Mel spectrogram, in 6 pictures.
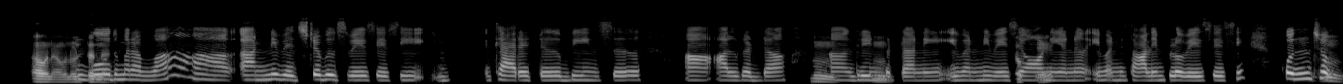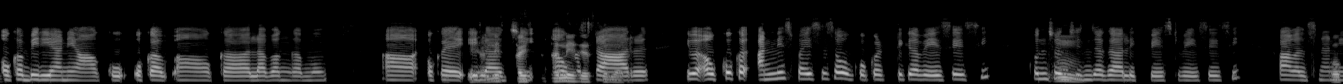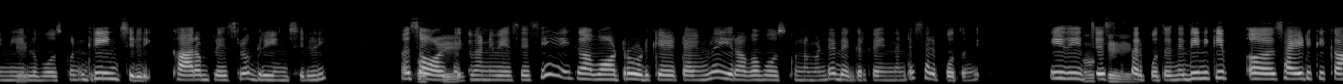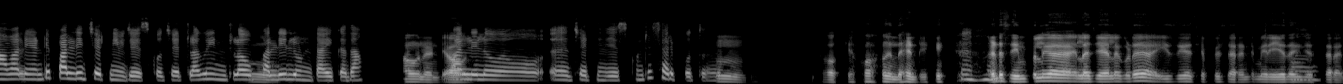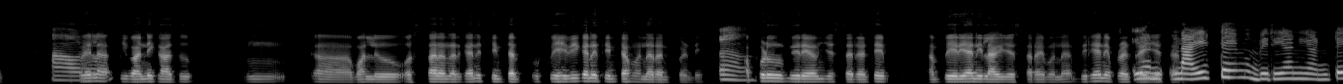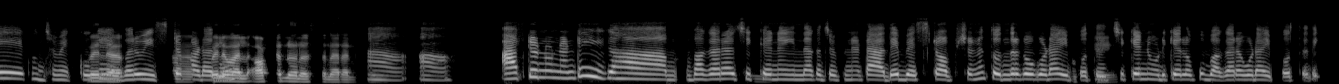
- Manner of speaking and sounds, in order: in English: "వెజిటబుల్స్"; in English: "ఆనియన్"; in Hindi: "ఇలాచీ"; in English: "స్టార్"; in English: "స్పైసెస్"; in English: "స్పైసీ"; in English: "జింజర్ గార్‌లిక్ పేస్ట్"; in English: "గ్రీన్ చిల్లీ"; in English: "ప్లేస్ట్‌లో గ్రీన్ చిల్లీ"; other background noise; in English: "సాల్ట్"; in English: "వాటర్"; in English: "సైడ్‌కి"; laughing while speaking: "బావుందండి"; in English: "సింపుల్‌గా"; in English: "ఈజీగా"; in English: "హెవీగానే"; in English: "ట్రై"; in English: "నైట్ టైమ్"; in English: "ఆఫ్టర్‌నూన్"; in English: "ఆఫ్టర్‌నూన్"; in English: "బెస్ట్ ఆప్షన్"
- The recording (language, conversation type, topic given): Telugu, podcast, ఒక చిన్న బడ్జెట్‌లో పెద్ద విందు వంటకాలను ఎలా ప్రణాళిక చేస్తారు?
